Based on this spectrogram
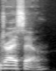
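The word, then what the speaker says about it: Draisaitl: guy's last name again dry Sail dry dry sail yeah Leon dry sale no T pronunciation maybe there's a little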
